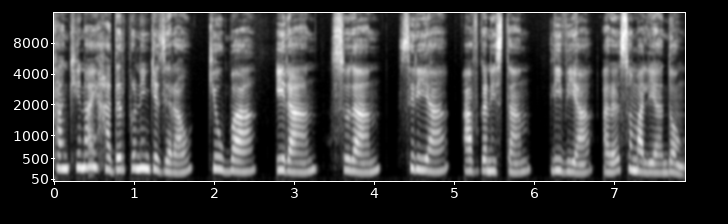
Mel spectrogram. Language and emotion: Bodo, neutral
